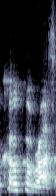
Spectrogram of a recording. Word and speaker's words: CoCoRaHS: had to show this one cuckoo for coco ross i was wondering how you pronounce that um acronym so i'm glad i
